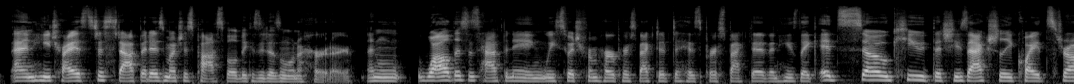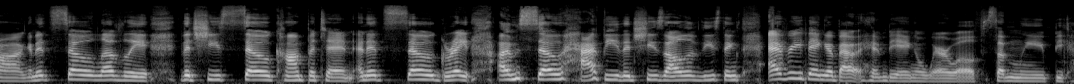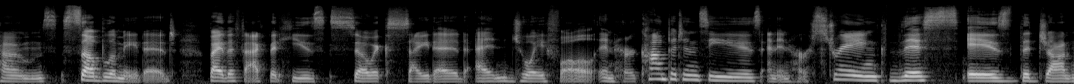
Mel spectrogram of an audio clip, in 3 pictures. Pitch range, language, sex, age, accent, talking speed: 145-190 Hz, English, female, 20-39, American, 170 wpm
